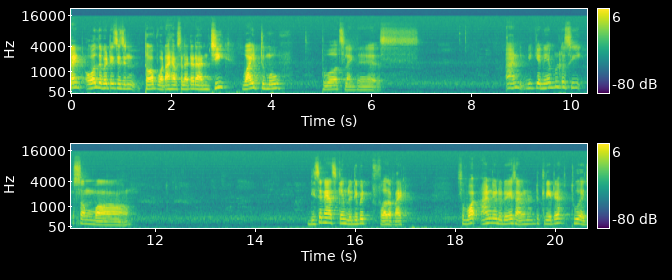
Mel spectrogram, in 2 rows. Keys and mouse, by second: 2.7 g, 18.6 ctrl+r.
